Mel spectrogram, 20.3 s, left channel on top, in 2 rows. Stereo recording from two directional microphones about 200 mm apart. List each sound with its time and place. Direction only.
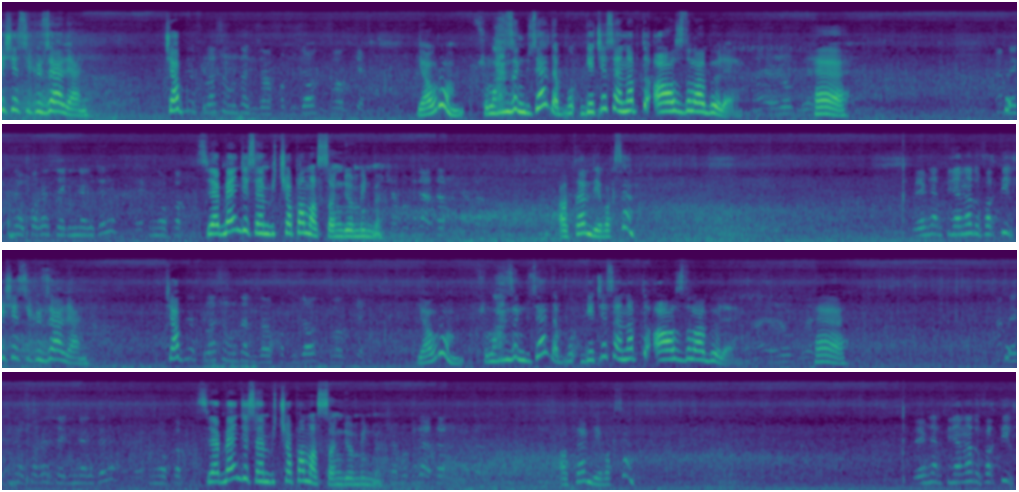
0.0 s speech: 30° left (ahead or behind)
2.0 s speech: 5° left (ahead or behind)
4.2 s speech: 25° left (ahead or behind)
12.2 s speech: 10° left (ahead or behind)
14.4 s speech: 10° right (ahead or behind)
15.7 s speech: 35° left (ahead or behind)
19.3 s speech: 15° left (ahead or behind)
